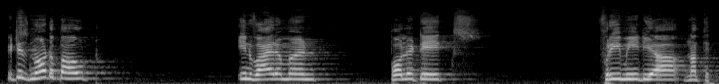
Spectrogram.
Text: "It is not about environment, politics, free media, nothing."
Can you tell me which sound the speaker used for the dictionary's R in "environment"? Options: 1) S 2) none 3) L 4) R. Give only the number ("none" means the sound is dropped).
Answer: 4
